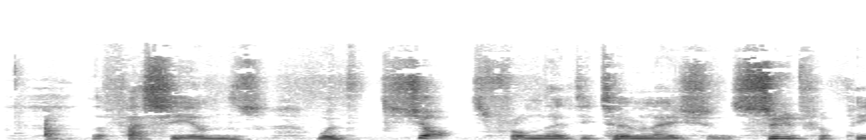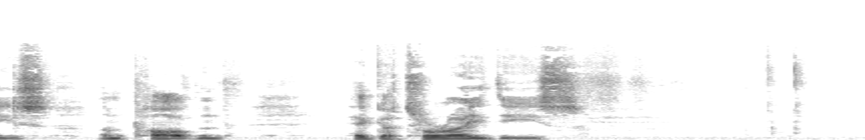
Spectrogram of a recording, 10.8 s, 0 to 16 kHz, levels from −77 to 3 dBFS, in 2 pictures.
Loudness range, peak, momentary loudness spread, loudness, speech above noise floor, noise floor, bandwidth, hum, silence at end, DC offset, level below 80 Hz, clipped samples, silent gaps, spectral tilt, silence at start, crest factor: 5 LU; -4 dBFS; 16 LU; -23 LUFS; 44 dB; -68 dBFS; 11.5 kHz; none; 1.8 s; under 0.1%; -62 dBFS; under 0.1%; none; -3 dB/octave; 0.25 s; 22 dB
